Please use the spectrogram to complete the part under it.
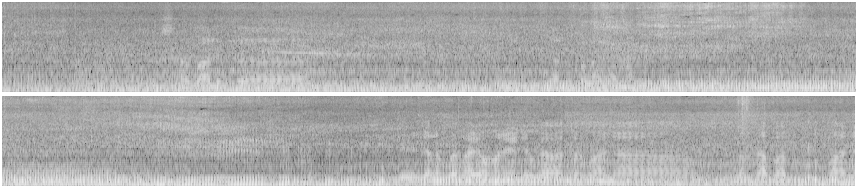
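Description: Traffic rumbles steadily all around outdoors.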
